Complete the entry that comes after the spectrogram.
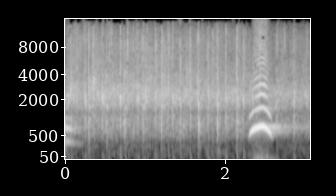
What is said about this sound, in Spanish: Sí, un aplauso.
